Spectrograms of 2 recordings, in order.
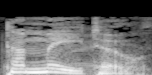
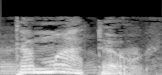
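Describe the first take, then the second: First: It is said in an American accent. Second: It is said in a British accent. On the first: "по-американски будет «томейто»" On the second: "Моя мама англичанка, поэтому я говорю «томато»"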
